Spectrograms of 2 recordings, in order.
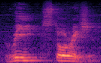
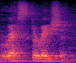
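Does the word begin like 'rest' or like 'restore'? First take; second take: restore; rest. First: The word begins with the sound of 'restore'. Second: The word begins with the sound of 'rest'. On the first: The speaker calls it right. "You are restoring" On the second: The speaker calls it wrong. "They wrongfully pronounce this word restoration. No one is resting here"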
